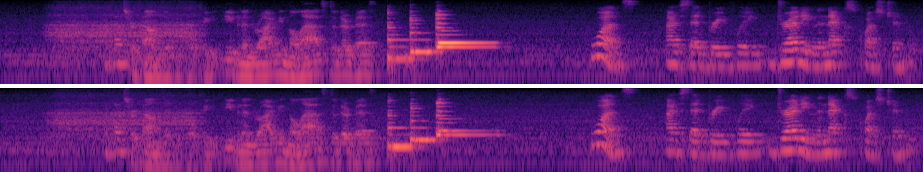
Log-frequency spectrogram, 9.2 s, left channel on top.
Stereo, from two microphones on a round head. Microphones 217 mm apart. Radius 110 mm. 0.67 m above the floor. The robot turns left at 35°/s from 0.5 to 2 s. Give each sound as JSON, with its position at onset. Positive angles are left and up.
{"t": 1.0, "sound": "a man speaking", "azimuth_deg": 60, "distance_m": 1.9}
{"t": 3.9, "sound": "a ringtone", "side_deg": 65, "distance_m": 1.1}
{"t": 5.9, "sound": "a woman speaking", "side_deg": -10, "distance_m": 0.5}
